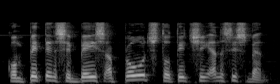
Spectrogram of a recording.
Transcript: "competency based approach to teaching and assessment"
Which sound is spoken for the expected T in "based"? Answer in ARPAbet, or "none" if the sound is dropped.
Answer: none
